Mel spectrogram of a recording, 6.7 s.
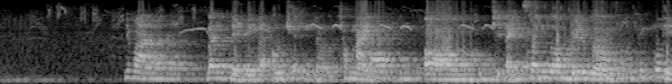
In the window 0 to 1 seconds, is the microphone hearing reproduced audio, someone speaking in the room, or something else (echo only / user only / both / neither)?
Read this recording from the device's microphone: neither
